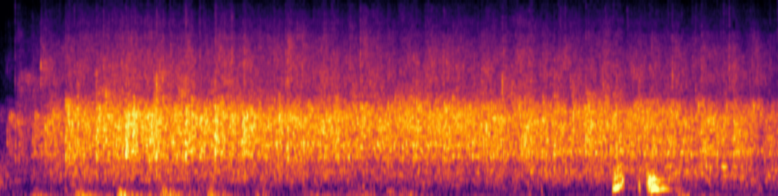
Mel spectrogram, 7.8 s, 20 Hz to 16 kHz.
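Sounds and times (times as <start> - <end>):
audience applause as a speaker is introduced: 0.0 - 7.7
laughter: 5.5 - 7.7
low voice: 6.1 - 7.0.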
